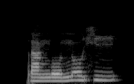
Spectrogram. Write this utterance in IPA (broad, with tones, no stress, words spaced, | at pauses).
ɾa˨ ŋo˨no˦ çi˦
